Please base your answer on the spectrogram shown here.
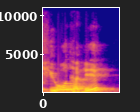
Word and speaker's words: ক্ষ: এটাকে মূলত আমরা যুক্তক্ষ বলে থাকি, ছোটবেলায় পড়ে এসেছি যুক্তক্ষ, কিন্তু আসলে সঠিক উচ্চারণ হচ্ছে ক্ষীয়, এটাকে বলা হয় ক্ষীয়। ঠিক আছে, ক্ষীয় এর উচ্চারণ সাধারণত ক এবং খ দিয়ে করতে হয়।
